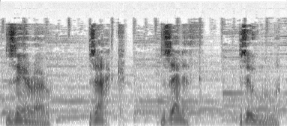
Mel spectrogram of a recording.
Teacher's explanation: Their ZU sound is a voiced alveolar fricative sound. It is voiced because it involves the vibration of the vocal cords in the process of its articulation. It is usually voiced, but in some contexts, it is weakly produced due to lack of an additional puff of air in its articulation, aspiration.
